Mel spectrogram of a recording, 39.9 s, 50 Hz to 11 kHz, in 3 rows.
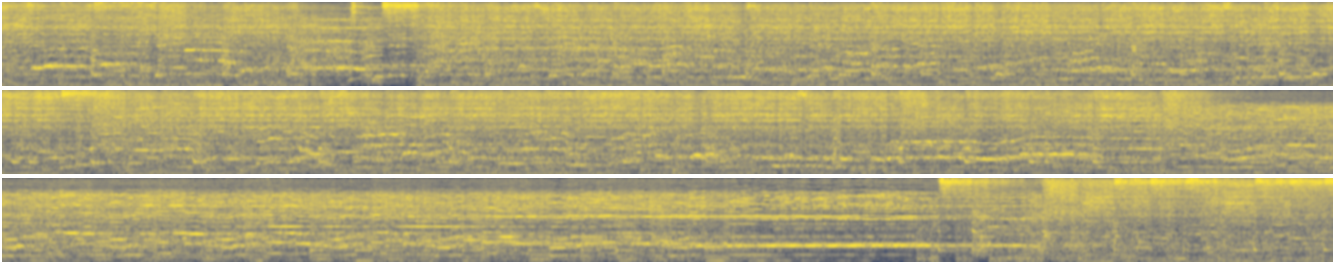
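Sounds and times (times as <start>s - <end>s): woman singing: 0.0s - 25.0s
drum kit: 0.0s - 30.6s, 31.2s - 39.9s
bass guitar: 0.0s - 39.9s
distorted electric guitars: 0.0s - 39.9s.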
